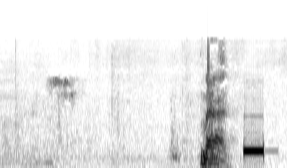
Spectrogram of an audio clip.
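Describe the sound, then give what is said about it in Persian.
A phone line clicks and crackles as a call connects, followed by a steady electronic beep tone, with faint background noise but no talking. “بله تاسی در تلفن.”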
